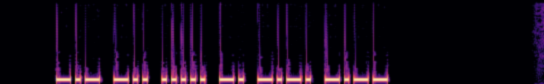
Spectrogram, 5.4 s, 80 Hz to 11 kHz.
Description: Morse code, heard as a keyed tone, about 30 wpm, 700 Hz. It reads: KD5NCY
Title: Speed Racing - USA Call Signs 25wpm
